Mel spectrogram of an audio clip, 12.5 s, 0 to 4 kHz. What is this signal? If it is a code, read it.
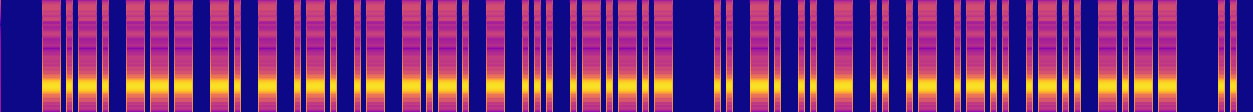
Morse code, heard as a keyed tone, about 20 wpm, 550 Hz. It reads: CONTRACTS. INITIALLY I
